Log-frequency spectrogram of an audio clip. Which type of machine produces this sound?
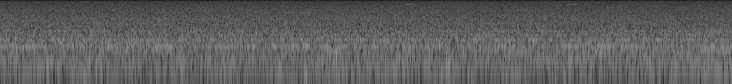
fan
